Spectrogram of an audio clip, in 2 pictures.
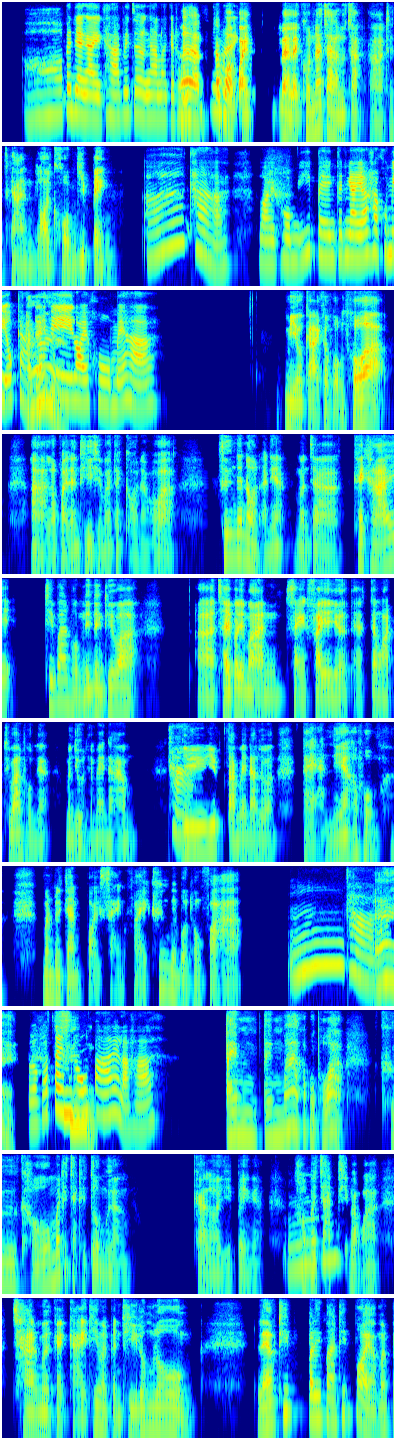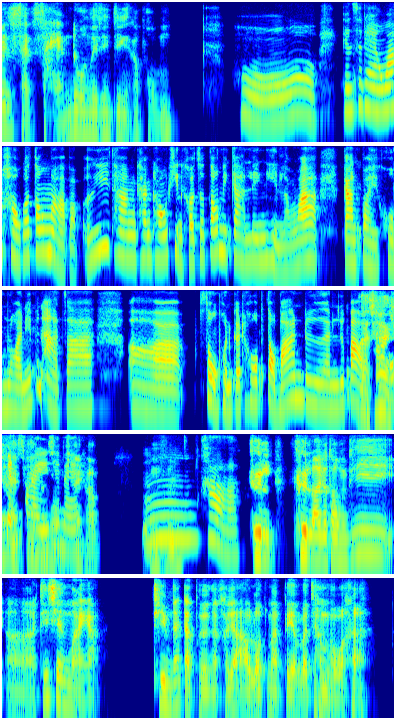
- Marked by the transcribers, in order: tapping; laughing while speaking: "ประจำแบบว่า"
- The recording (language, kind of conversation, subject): Thai, podcast, เคยไปร่วมพิธีท้องถิ่นไหม และรู้สึกอย่างไรบ้าง?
